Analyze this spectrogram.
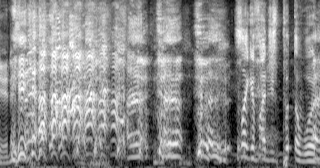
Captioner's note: laughing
